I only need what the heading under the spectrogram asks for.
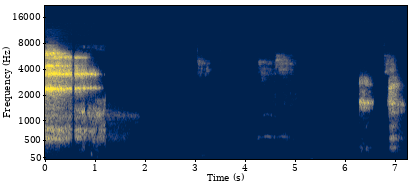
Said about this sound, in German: ich atme immer mit der Nase ein, ein bisschen kraftvoll. Und dann entspannt ausatmen durch den Mund.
